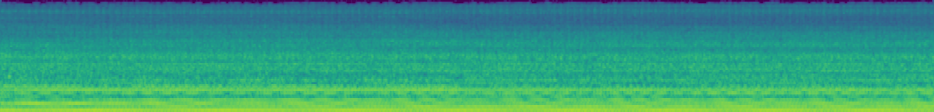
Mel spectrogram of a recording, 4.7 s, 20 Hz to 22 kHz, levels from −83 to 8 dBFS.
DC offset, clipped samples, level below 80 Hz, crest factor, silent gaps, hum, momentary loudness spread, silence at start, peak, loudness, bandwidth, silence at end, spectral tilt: 3%; 1%; -24 dBFS; 4 dB; none; 60 Hz at -20 dBFS; 1 LU; 0 s; 0 dBFS; -5 LUFS; 19 kHz; 0 s; -6 dB/octave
